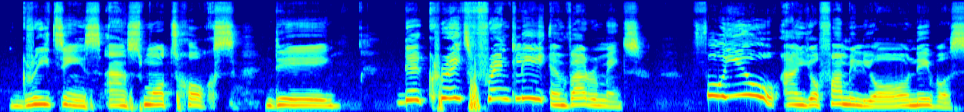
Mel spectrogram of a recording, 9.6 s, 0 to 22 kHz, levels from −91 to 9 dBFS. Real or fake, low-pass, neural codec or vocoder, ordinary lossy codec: real; none; none; none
